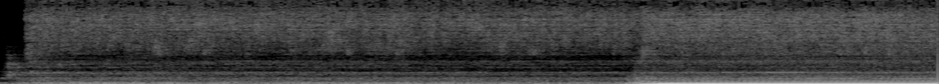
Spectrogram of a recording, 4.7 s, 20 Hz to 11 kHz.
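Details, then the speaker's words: 12-volt pressure-sensing water pump on a widebeam boat, bow tank, 25 psi with accumulator: quiet until a tap opens, then steady low hum; pump kicks in on demand and switches off when tap closes. "there you can hear it. Now when I turn the tap off, the pump switches off."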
